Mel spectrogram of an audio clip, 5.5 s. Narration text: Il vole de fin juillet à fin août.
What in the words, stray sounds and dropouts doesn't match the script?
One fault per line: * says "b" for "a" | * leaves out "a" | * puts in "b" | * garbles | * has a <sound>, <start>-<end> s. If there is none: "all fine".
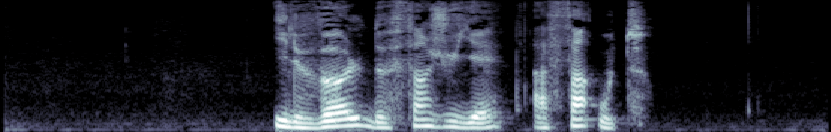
all fine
